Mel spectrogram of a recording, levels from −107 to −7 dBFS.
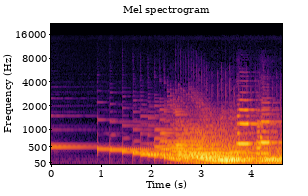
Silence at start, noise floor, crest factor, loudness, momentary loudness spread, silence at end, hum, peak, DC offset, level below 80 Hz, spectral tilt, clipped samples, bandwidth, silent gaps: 0 s; -49 dBFS; 16 dB; -20 LUFS; 20 LU; 0 s; none; -6 dBFS; under 0.1%; -38 dBFS; -12 dB/octave; under 0.1%; 4.3 kHz; none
